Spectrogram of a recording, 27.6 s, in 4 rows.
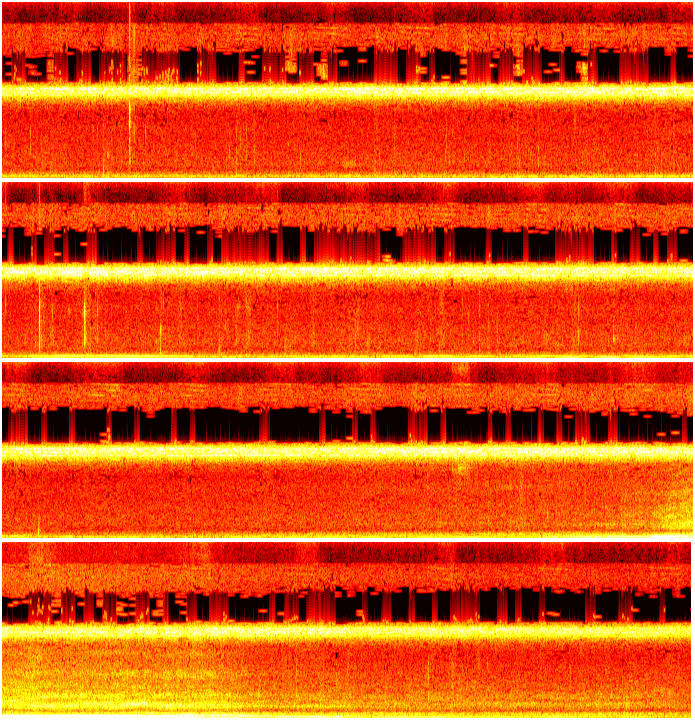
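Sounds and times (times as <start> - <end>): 
insects trilling on a summer night: 0.0 - 27.6
low rumbling: 16.2 - 27.6
passing sound: 18.0 - 27.2.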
